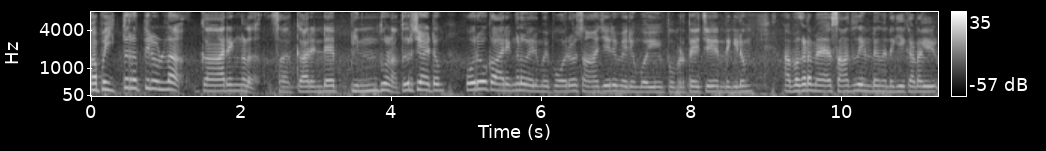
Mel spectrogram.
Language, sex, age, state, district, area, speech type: Malayalam, male, 18-30, Kerala, Malappuram, rural, spontaneous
